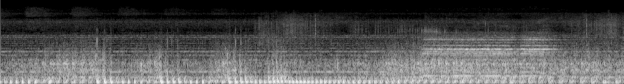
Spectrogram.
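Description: Motorcycle engine running close to the microphone, a fast, steady beat of firing pulses that swells slightly about three seconds in. A steady higher tone sounds over it for about a second after four seconds in.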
